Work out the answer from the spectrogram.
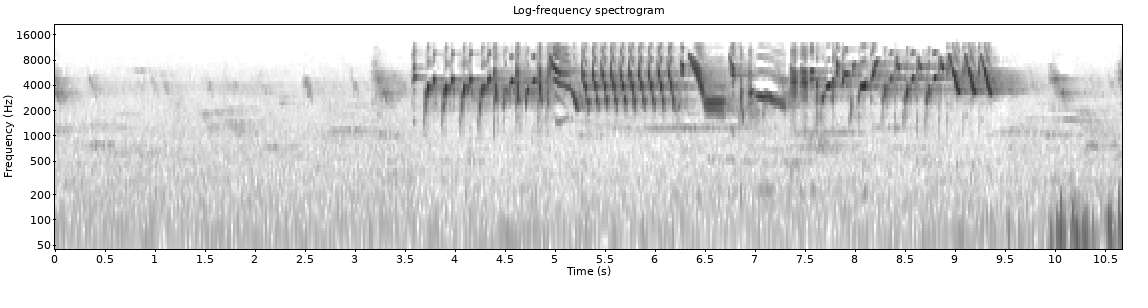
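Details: European goldfinch mule singing a khalawi-style song: near silence, then about six seconds of fast, bright twittering with rapid repeated pulses and slurred sweeping notes, ending abruptly.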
